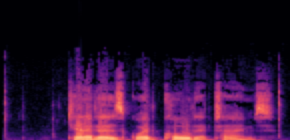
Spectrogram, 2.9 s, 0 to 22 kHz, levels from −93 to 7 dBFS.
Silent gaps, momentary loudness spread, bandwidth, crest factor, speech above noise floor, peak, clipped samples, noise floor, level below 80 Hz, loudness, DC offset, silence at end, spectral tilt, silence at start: none; 12 LU; 11 kHz; 12 dB; 47 dB; 0 dBFS; under 0.1%; -58 dBFS; -52 dBFS; -12 LUFS; under 0.1%; 0.2 s; -5 dB/octave; 0.7 s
